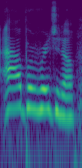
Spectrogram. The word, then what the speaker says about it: Aboriginal: Is it like original but aboriginal? I think so. Am I pronouncing that correctly? Yeah, I know in Russian. Serious. I know. The Russian version I know, but yeah, Aboriginal.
